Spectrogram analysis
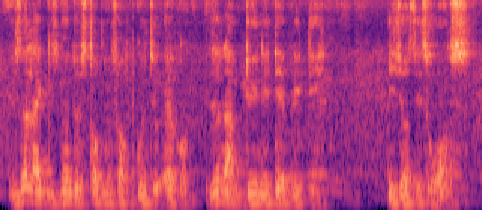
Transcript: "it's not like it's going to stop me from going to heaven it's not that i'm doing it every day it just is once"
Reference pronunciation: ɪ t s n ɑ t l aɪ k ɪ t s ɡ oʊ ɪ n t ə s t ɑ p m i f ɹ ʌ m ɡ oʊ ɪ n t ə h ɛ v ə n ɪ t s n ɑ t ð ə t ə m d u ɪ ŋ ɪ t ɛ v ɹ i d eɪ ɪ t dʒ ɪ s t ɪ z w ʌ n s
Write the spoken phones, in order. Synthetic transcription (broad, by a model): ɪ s n ɑ t l aɪ k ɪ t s ɡ oʊ ɪ n t ə s t ɑ p m i f ɹ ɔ m ɡ oʊ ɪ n t ə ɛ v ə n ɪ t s n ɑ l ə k ə m d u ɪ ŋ ɪ t ɛ v ɹ i d eɪ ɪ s dʒ ɪ s t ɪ s w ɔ n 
